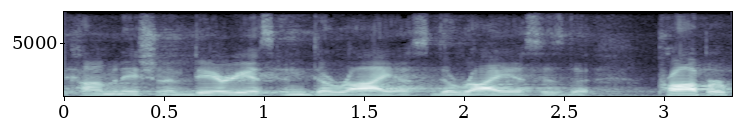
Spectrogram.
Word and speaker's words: Darius: Darius is the proper pronunciation.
